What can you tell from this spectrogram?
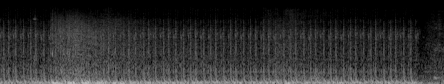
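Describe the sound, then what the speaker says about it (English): Rapid gunfire from Mass Effect Legendary Edition rattles on continuously as sustained automatic bursts, loud and dense with no pauses and no talking. "Oh, I'm being shot at."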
